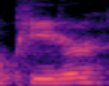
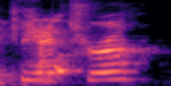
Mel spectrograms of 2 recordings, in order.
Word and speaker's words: Petr: his first name some some just go peter some say peor tor some say petra is i think the correct way to say it but everyone just says peter i don't think he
